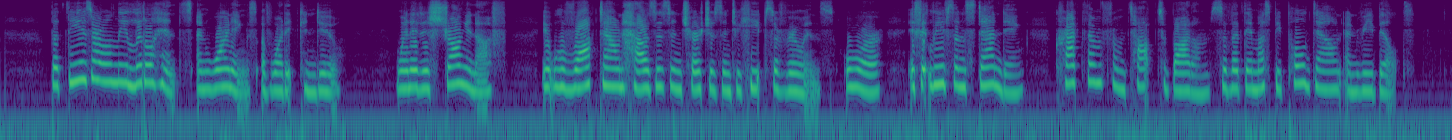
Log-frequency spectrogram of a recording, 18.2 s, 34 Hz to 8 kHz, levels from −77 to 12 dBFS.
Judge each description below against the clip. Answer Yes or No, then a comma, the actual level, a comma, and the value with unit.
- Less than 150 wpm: No, average, 165 wpm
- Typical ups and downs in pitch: Yes, average, 3.5 semitones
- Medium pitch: No, very high, 255 Hz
